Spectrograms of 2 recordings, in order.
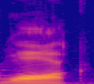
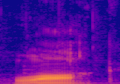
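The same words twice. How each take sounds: First: It is said in a higher, normal voice. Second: It is said in a much lower, deeper voice. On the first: The speaker calls it wrong. "I was saying it at this tone" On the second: The speaker calls it right. "I literally had to like lower my voice even more than my normal talking voice"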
